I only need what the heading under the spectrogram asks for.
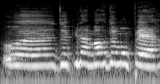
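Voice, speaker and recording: On a live amateur stage with audience noise, an actress plays a shy woman who says every sentence twice in a flat, timid way. Her voice is high-pitched and her pace is slow.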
